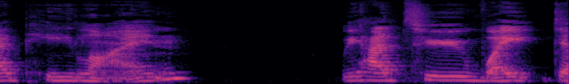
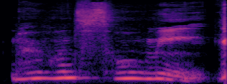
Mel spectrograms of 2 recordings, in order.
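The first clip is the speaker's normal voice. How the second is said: lightly voiced shy idol, higher; a hint of sulky Junie, pitched up; mock Junie voice; 6 semitones higher than usual. Imitating Junie standing unseen.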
